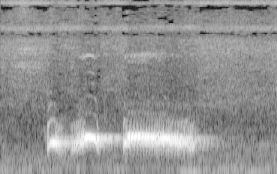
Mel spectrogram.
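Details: Javanese spotted dove calling a rival with one phrase: a few rapid, throaty coos sliding into a longer, even, husky note, then quiet.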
